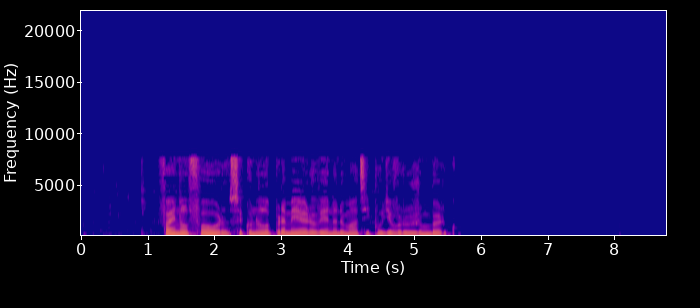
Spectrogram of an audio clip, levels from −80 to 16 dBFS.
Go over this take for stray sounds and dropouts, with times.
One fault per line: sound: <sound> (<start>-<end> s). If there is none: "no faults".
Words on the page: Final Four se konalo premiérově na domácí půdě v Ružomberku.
no faults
